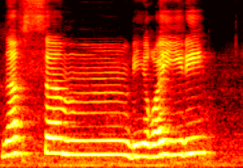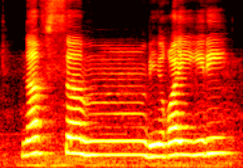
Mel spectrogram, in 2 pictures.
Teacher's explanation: के ऊपर छोटा सा मीम नज़र आ रहा है आपको, तो इसको हमने मीम से मिलाकर पढ़ना है गुन्ने के साथ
